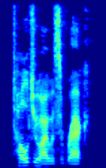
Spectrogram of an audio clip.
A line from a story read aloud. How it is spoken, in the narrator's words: Ron muttered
